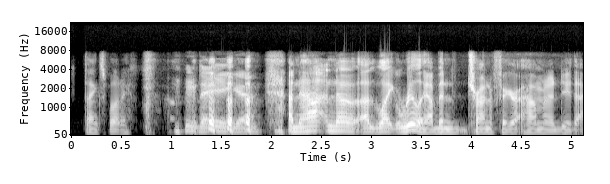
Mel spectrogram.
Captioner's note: laughs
